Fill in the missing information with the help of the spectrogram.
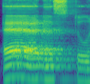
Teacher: ഹംസ വ്യക്തമാക്കി ഉച്ചരിക്കുക. ഹംസയുടെ അലിഫിലും തർക്കീഖാണ് വേണ്ടത്.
